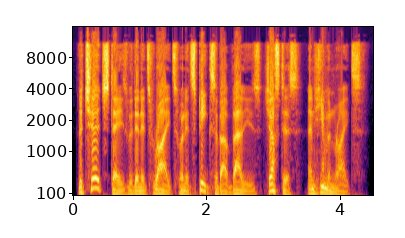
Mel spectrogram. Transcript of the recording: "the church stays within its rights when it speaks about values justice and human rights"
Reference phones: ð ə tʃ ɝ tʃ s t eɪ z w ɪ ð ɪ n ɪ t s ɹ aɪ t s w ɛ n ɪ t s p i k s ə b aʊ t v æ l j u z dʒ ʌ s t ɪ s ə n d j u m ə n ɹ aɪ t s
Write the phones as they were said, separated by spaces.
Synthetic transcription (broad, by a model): ð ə tʃ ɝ tʃ s t eɪ z w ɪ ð ɪ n ɪ t s ɹ aɪ t s w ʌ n ɪ t s p i k s ə b aʊ t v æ l j u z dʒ ʌ s t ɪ s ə n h j u m ə n ɹ aɪ t s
